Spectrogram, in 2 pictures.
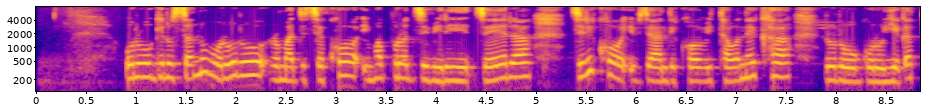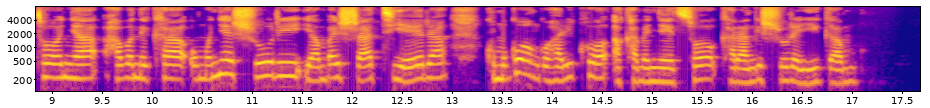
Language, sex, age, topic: Rundi, female, 36-49, education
